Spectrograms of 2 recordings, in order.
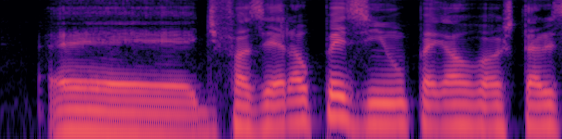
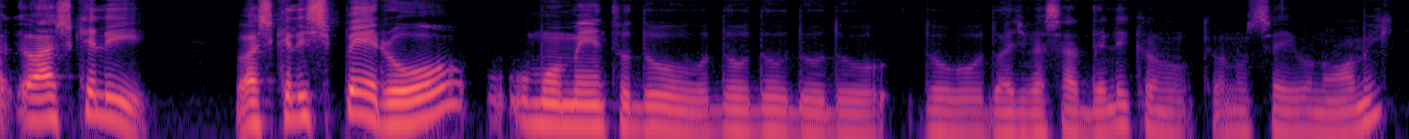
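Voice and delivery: ordinary talk, nothing marked

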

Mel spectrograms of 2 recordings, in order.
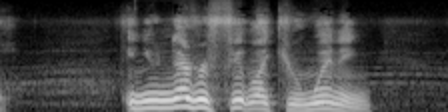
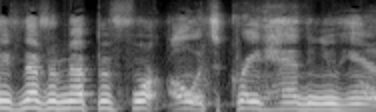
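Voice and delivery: ordinary talk

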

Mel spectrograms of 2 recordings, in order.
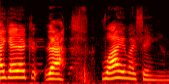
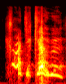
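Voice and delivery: outraged shout; 12 semitones higher, 17 dB louder, faster than usual. Real, not acted. Retelling game death.

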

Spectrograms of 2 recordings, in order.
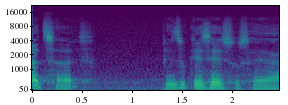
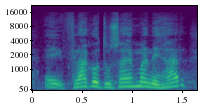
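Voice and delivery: higher, louder, nervously asking; imitating a nervous actress checking on him; a mock nervous woman, pitched up; nervous question; 8 semitones higher, 6 dB louder than usual. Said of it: "ella es muy nerviosa y me dice".

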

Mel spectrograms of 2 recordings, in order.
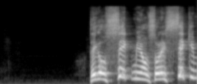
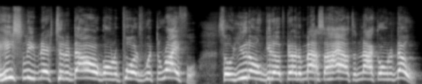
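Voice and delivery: normal talking voice

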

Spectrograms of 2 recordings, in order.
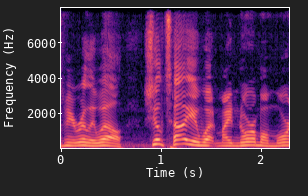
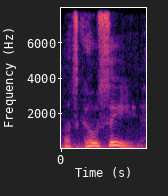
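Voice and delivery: much lower, unpushed deep rumble; super deep voice; 5 semitones lower, 5 dB quieter than usual. Shown as a demonstration. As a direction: let the voice drop to its natural low, deep and quiet. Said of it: "See, nobody wants to listen to that".

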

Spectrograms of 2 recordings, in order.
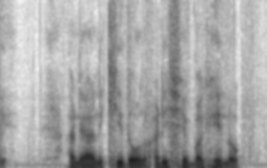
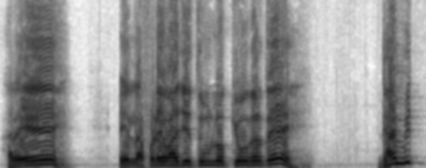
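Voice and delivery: high, loud furious yell; angry yell; 10 semitones higher, 13 dB louder than usual. Acted. Saldhana yelling at his policemen, furious yell. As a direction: bark at your constables in anger. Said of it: "पोलिसावर ओरडला".

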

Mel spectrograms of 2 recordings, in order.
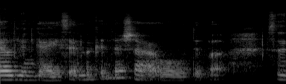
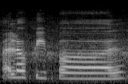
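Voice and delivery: loud, slow hello; cheery greeting; 5 semitones higher, 12 dB louder, slower than usual. Real, not acted. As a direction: greet the crowd big. Greeting viewers loudly.

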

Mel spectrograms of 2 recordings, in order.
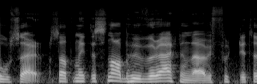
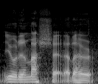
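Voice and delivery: ordinary delivery

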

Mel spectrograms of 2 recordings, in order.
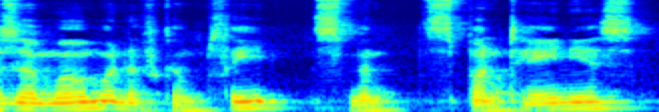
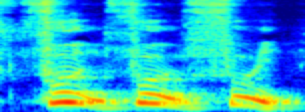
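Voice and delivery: disgusted cry; 7 semitones higher, 8 dB louder, slower than usual. Acted. Landlady disgusted exclamation.

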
